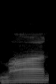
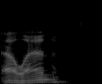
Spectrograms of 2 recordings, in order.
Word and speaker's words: ln: that looks like this this is pronounced lon or Ln okay and this well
